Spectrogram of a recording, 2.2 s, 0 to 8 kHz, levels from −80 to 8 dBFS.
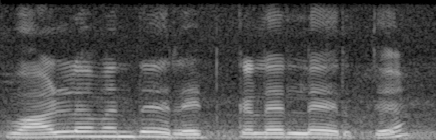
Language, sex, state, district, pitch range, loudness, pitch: Tamil, female, Karnataka, Bangalore, 190-240 Hz, -12 LUFS, 200 Hz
